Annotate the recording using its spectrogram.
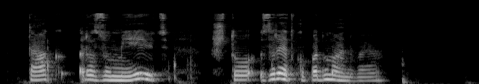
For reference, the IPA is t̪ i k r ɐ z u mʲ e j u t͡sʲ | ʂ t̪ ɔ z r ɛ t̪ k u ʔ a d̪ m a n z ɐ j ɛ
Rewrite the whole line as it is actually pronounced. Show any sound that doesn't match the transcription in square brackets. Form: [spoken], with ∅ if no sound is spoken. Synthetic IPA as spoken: t̪ [a] k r ɐ z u mʲ e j u t͡sʲ | ʂ t̪ ɔ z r ɛ t̪ k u [p] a d̪ m a n [v] ɐ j ɛ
